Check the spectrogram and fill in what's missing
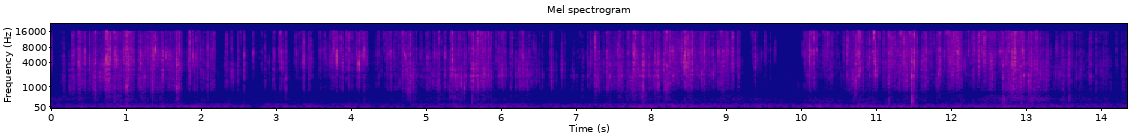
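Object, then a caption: Thin plastic wrapper around a bandage roll. Fingers rub and peel open a clear plastic wrapper around a white bandage roll, setting off continuous bright crinkling and crackling with a faint low hum underneath. The crinkles come in dense bursts that swell and ease, with a brief near-silent gap around ten seconds before the rustling picks up again.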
